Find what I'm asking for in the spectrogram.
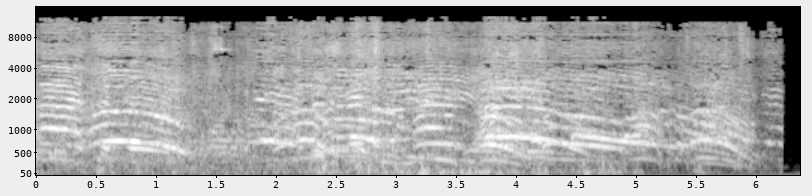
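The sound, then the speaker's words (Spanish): A crowd at a racing circuit shouts and yells in agitation during a fistfight, calling for it to stop, many overlapping voices raised at once, loud, in continuous waves for several seconds. “Bueno, basta, Luca, basta, gritaba la gente. Ahí veis el sonido de la pelea.”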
